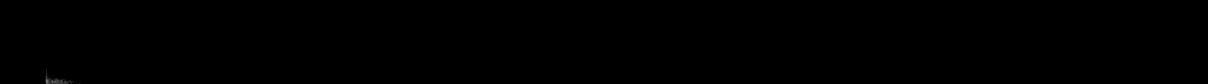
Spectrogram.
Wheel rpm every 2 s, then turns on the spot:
0, 0, 0, 0, 0, 0.
none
